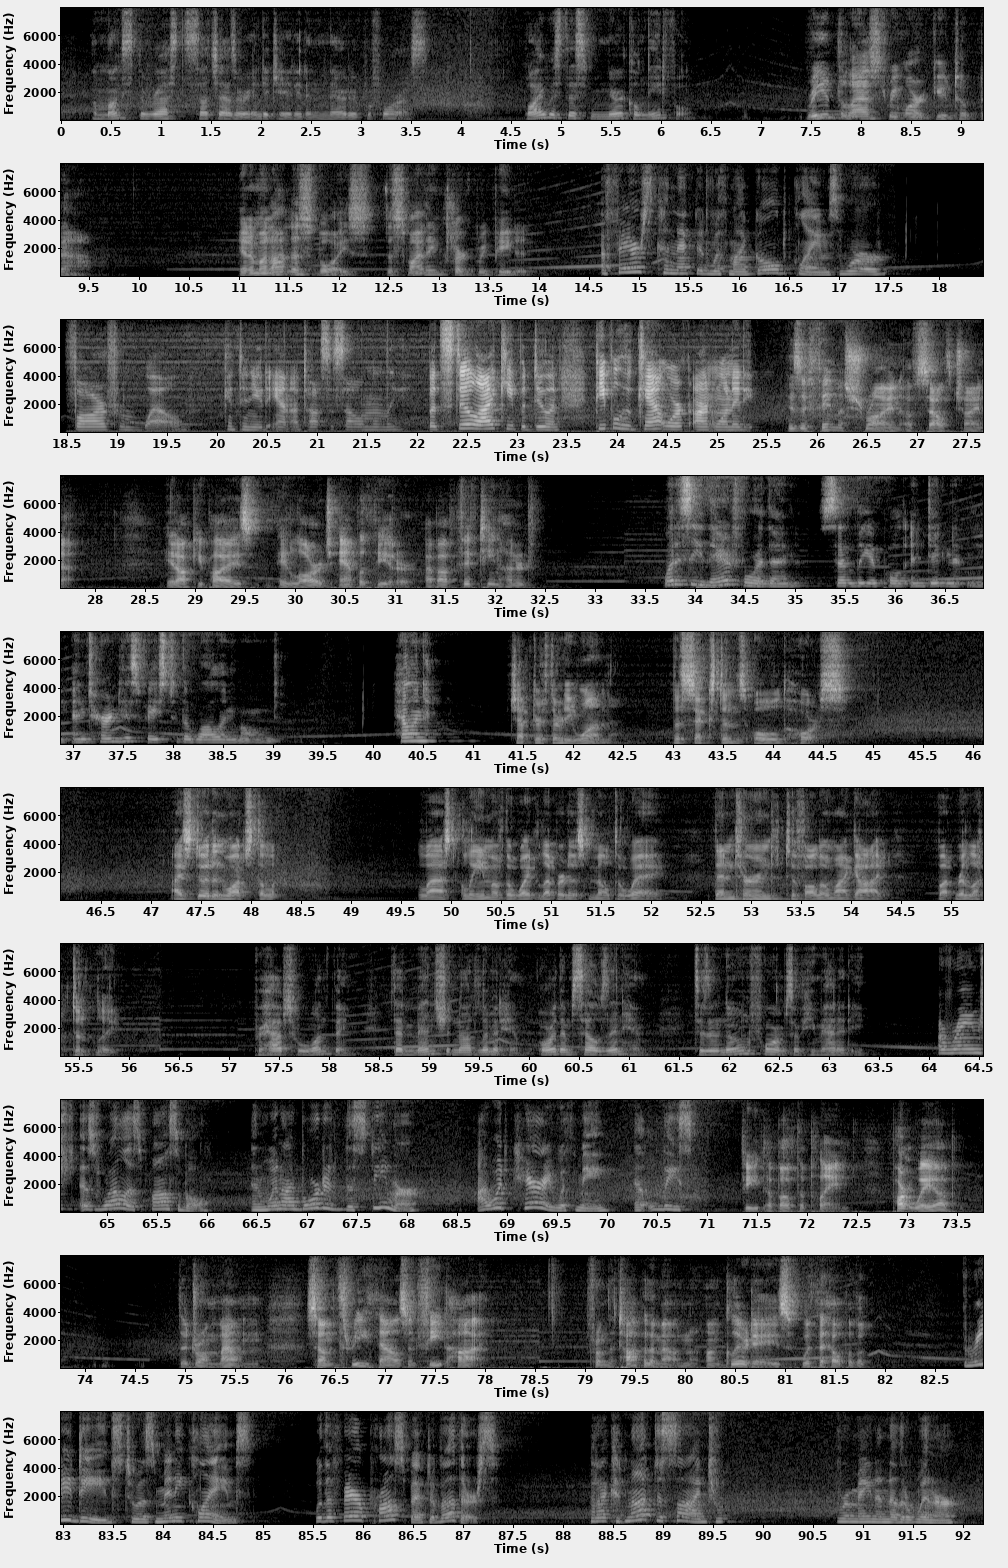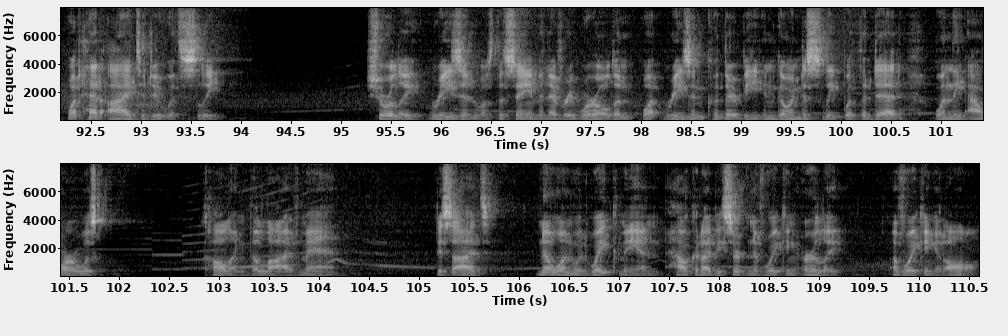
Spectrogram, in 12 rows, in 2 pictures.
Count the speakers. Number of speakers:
7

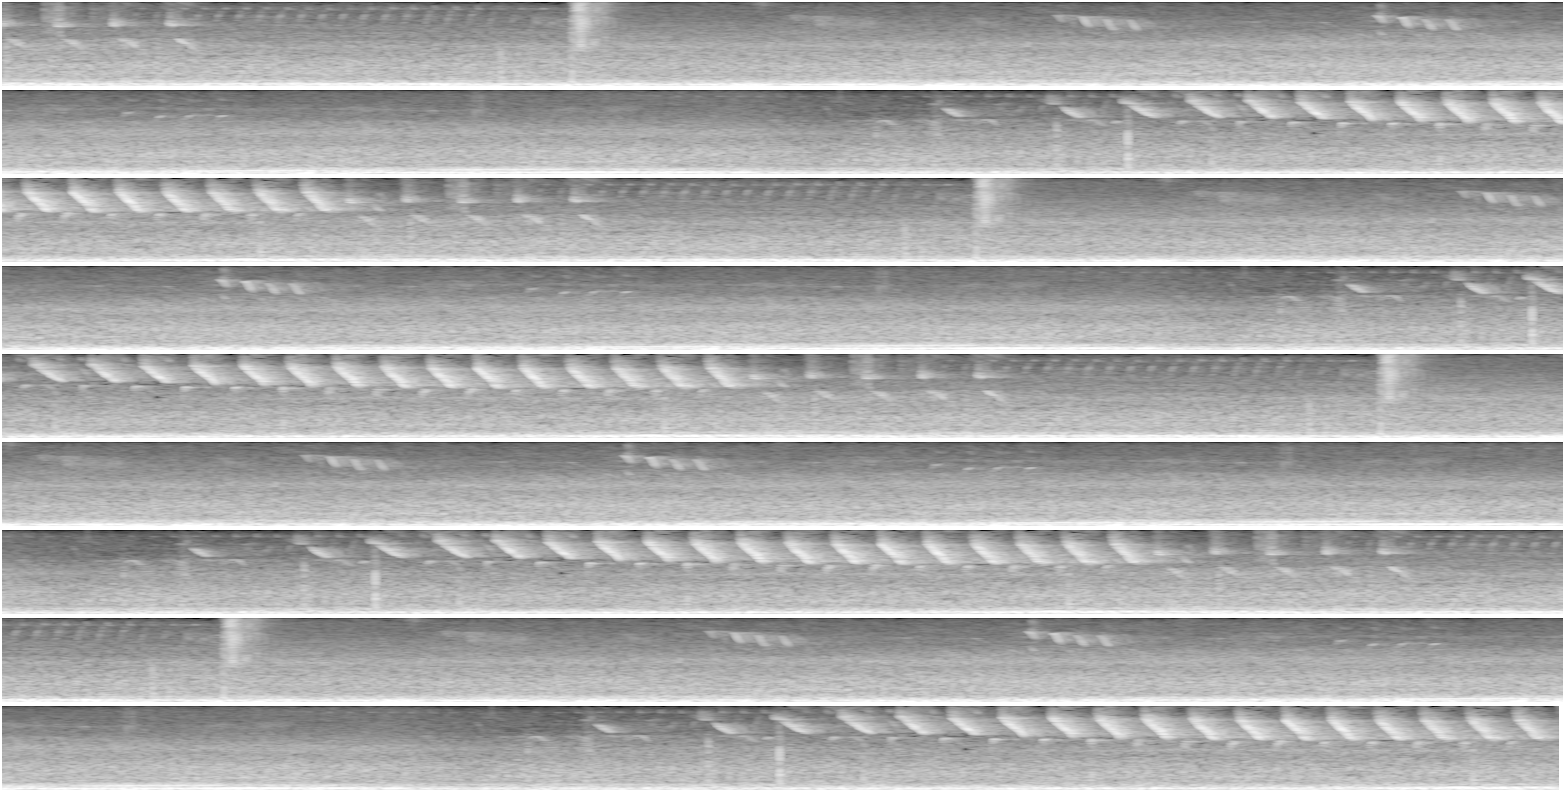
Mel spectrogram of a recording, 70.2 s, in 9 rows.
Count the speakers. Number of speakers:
0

